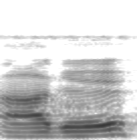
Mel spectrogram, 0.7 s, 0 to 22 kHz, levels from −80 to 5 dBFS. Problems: constant background noise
